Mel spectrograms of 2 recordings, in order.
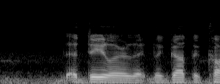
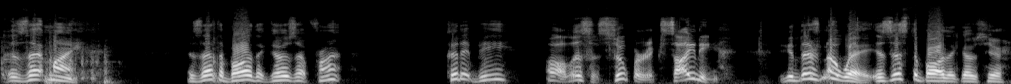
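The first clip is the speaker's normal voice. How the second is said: excited; 7 semitones higher, 10 dB louder than usual. Real, not acted. Excited finding the bar.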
